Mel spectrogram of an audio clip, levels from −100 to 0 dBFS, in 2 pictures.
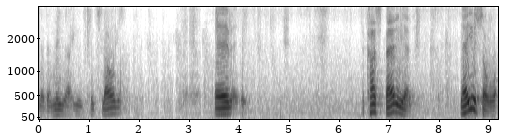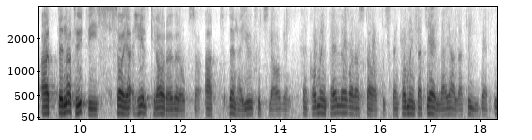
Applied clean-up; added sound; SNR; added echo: neural separator model SepFormer DNS4.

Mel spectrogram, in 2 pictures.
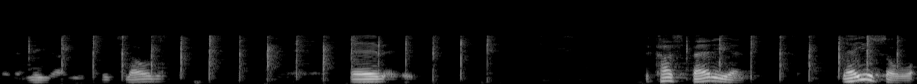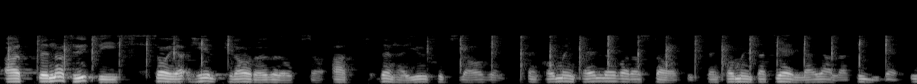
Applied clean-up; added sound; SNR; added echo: classical method Wiener filter.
